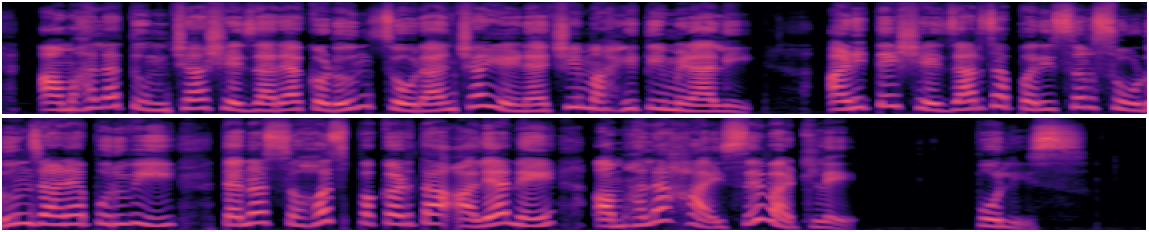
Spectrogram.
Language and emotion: Marathi, happy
